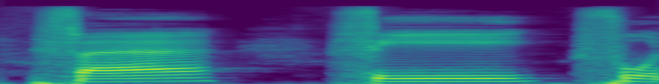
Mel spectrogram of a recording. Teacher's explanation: Nah, ini huruf fa dilafalkan seperti ini. Ujung gigi sari atas kita disentuhkan dengan bibir bawah bagian dalam yang basahnya, bukan bibir bawah luar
